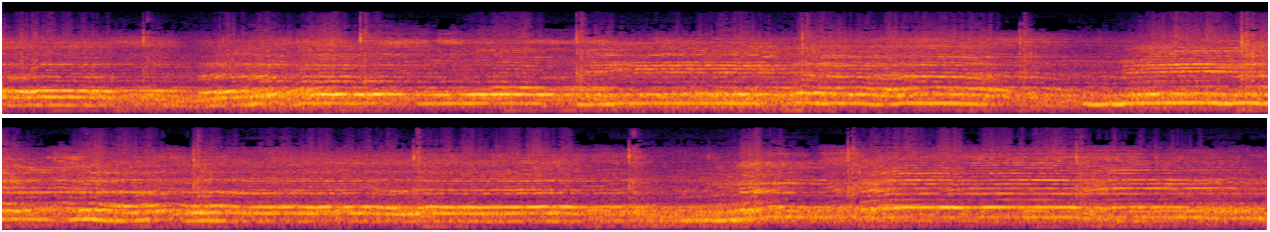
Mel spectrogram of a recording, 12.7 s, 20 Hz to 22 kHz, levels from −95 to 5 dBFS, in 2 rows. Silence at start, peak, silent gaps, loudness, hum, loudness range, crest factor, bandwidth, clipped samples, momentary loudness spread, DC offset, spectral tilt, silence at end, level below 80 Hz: 0 s; 0 dBFS; none; -13 LUFS; none; 1 LU; 12 dB; 16 kHz; under 0.1%; 6 LU; under 0.1%; -2.5 dB/octave; 0 s; -64 dBFS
